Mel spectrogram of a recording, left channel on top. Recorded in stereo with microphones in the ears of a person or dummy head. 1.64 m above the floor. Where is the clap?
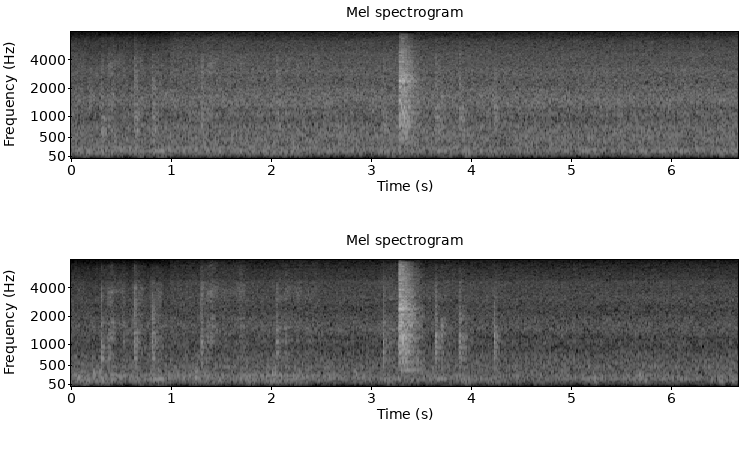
80° right, 1.4 m.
